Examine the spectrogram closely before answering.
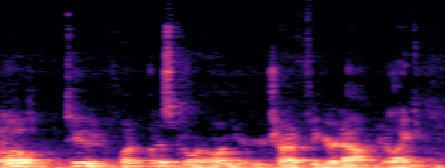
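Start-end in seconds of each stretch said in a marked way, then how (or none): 0.0-1.6 hushed, caught-off-guard whoa; a soft stunned reaction to a threat; baffled murmur. Retold or imitated. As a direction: mutter it like you've been blindsided.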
